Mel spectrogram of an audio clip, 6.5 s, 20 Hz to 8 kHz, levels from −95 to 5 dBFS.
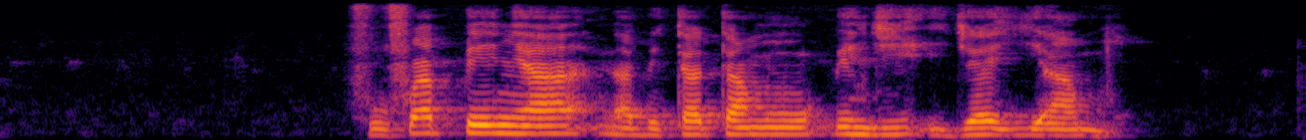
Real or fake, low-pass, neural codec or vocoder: fake; 7.2 kHz; vocoder, 22.05 kHz, 80 mel bands, WaveNeXt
